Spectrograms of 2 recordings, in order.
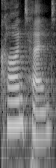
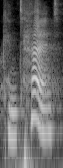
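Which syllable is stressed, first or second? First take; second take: first; second. First: The stress is on the first syllable. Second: The stress is on the second syllable. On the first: It is a noun meaning subject matter. "which is a noun meaning subject matter" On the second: It is a verb meaning satisfied. "a verb meaning satisfied"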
